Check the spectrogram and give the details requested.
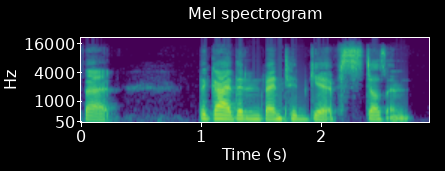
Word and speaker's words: GIF: become one of like the age-old like gif versus jif except that it's definitely gif no matter which way you you split it because jiff already exists with a j and it's peanut butter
